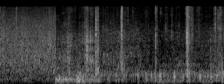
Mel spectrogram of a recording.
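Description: Water washing gently on a pebble shore, giving way about half a second in to a wood campfire crackling, with a few sharp pops from the burning sticks.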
